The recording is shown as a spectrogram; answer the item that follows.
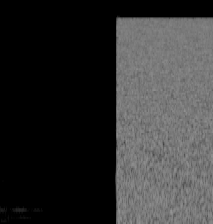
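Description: Silence, then a little over a second in, a loud, steady TV-static hiss starts abruptly.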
